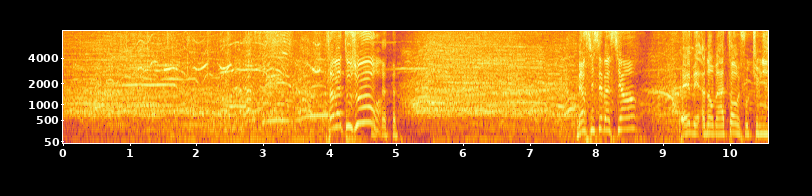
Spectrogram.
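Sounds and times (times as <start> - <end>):
large concert crowd cheering and shouting: 0.0 - 10.5
whoops and whistles: 1.0 - 5.4
speech: 4.1 - 5.4, 7.7 - 10.5
laughter: 4.6 - 5.2.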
